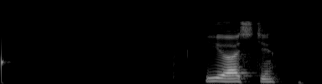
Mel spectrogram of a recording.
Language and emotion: Russian, neutral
